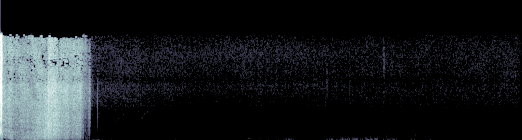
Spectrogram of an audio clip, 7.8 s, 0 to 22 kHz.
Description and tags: Match Burn 2
Recording of a match being burnt using an Octava MK12 through a DBX 586 Tube preamp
